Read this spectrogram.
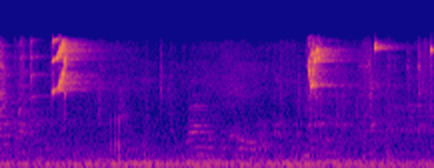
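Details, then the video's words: Lovebird, fighter type, recorded as a lure to rouse other lovebirds into long trilling; two loud harsh squawks a few seconds apart, with soft scattered chirps and low murmuring between them. "Pancingan lovebird ngetik fighter merangsang ngekek"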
